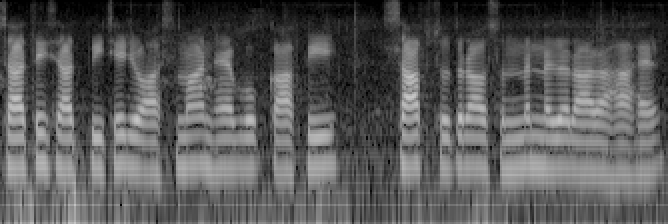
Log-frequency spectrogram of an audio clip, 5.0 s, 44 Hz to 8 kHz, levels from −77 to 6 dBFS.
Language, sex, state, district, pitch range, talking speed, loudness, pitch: Hindi, male, Uttar Pradesh, Lalitpur, 160-170 Hz, 205 wpm, -21 LUFS, 165 Hz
